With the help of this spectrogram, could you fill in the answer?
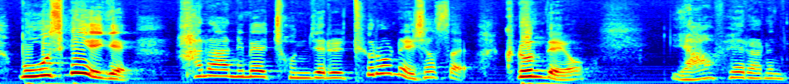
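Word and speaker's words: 야훼: 야회라는 그 이름을 하나님이 알려 주신 그 이름을 감히 피조물인 존재가 어떻게 감히 그 이름을 부르느냐? 그래서 기록을 야회라고 하고요. 읽을 때는 어떻게 읽은 줄 아셔요?여 아도나이라고 읽었습니다.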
